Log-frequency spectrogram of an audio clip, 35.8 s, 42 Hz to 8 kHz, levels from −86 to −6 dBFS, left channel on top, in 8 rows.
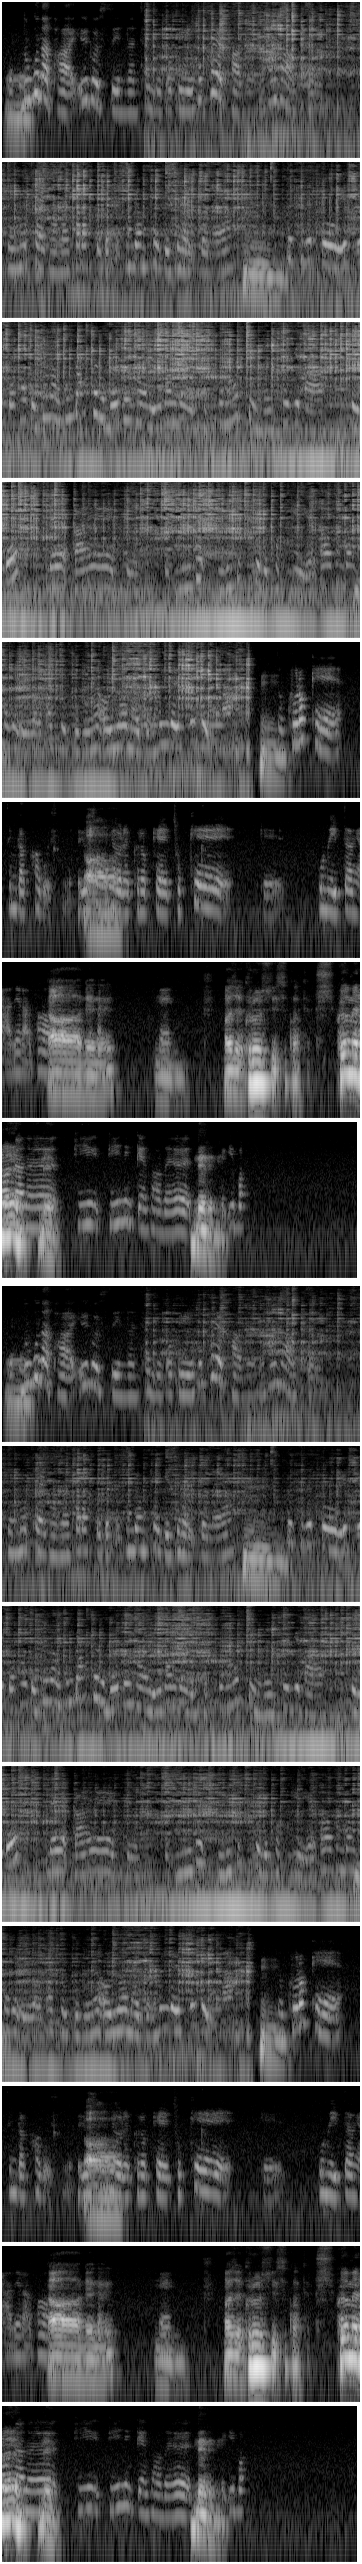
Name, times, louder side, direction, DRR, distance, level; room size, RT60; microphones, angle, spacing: voice 1, 0.2-4.0 4.5-7.4 8.0-13.0 13.3-13.7 14.0-15.1 15.5-16.8 17.0-20.8 21.4-22.1 22.5-25.3 25.6-25.9 26.3-27.5 27.9-28.1 28.8-29.0 31.1-33.7 34.2-34.3, left 1 dB, 35° left, 0.9 m, -42 dB
sound 1, 1.8-21.0, left 7 dB, 65° left, 0.5 m, -38 dB
voice 2, 7.5-8.1 17.8-18.0 21.1-21.5 23.4-23.8 27.4-28.3 28.8-29.1 29.6-32.0 33.7-34.1, equal, ahead, 0.6 m, -31 dB
5.2 x 2.9 x 2.9 m
head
